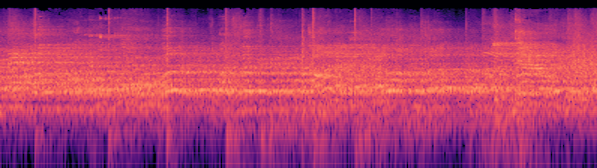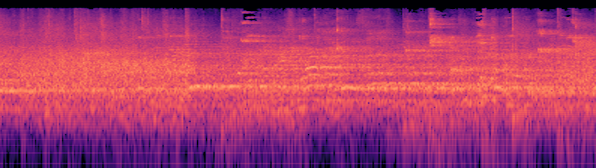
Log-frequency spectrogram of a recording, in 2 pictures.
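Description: A basketball bounces on a hardwood floor in an echoing gym.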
